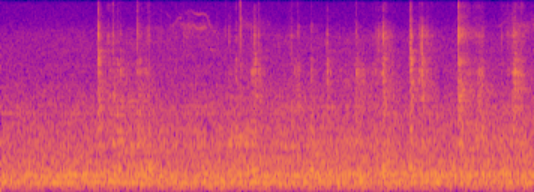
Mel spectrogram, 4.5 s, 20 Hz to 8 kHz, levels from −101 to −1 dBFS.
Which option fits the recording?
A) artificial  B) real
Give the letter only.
B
